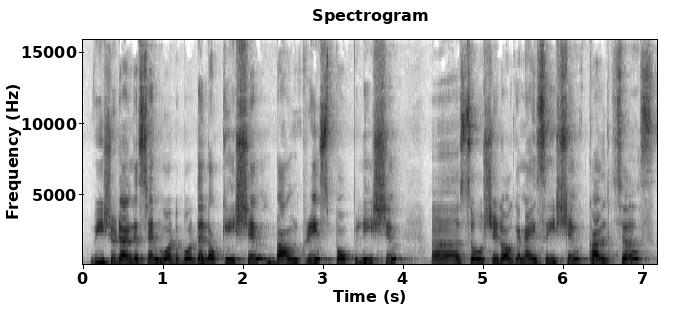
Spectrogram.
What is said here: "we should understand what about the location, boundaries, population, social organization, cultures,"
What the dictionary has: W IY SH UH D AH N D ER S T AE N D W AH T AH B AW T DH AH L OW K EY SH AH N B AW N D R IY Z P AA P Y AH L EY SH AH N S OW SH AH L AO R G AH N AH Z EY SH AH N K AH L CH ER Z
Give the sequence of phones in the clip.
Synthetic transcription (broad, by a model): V IY SH UH D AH N D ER S T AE N D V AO T AH B AW T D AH L OW K EY SH AH N B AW N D R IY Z P AA P Y AH L EY SH AH N S OW SH AH L AO R G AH N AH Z EY SH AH N K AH L CH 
